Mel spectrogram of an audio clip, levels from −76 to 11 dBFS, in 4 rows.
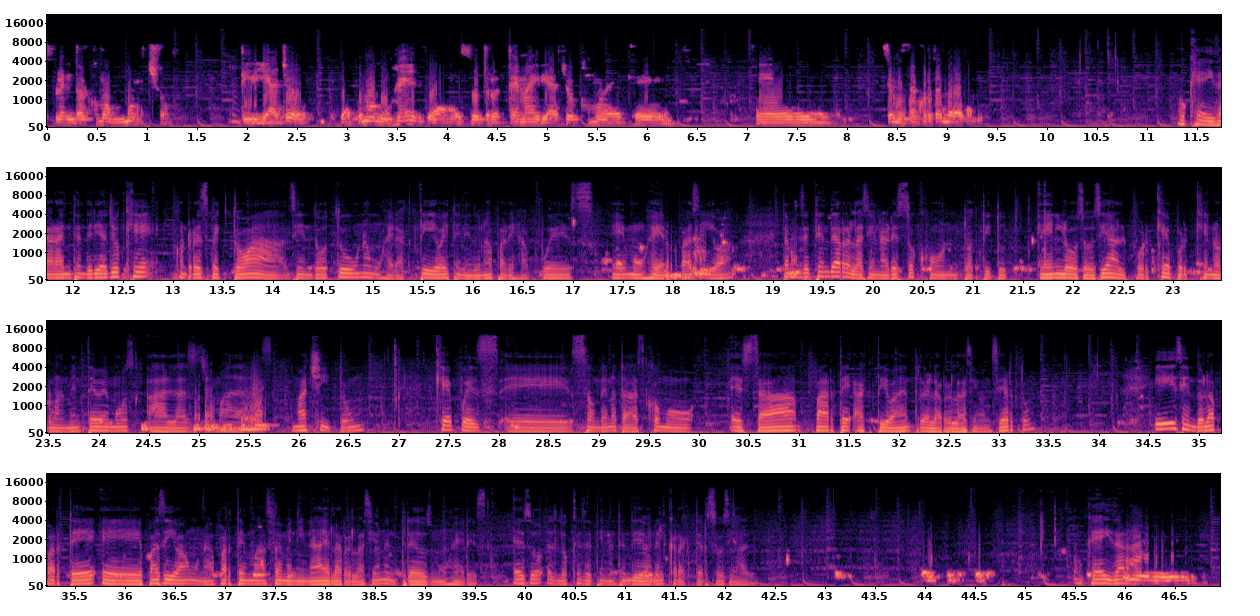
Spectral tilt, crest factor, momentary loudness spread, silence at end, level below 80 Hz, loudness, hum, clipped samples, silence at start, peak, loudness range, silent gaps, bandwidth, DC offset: -7 dB/octave; 14 dB; 17 LU; 0 s; -32 dBFS; -16 LUFS; none; under 0.1%; 0 s; -2 dBFS; 5 LU; none; 13 kHz; under 0.1%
